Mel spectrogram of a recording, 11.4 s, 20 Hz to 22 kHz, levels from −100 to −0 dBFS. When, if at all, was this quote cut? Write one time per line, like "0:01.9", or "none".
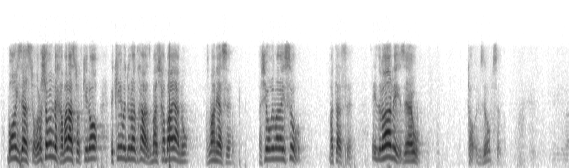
none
